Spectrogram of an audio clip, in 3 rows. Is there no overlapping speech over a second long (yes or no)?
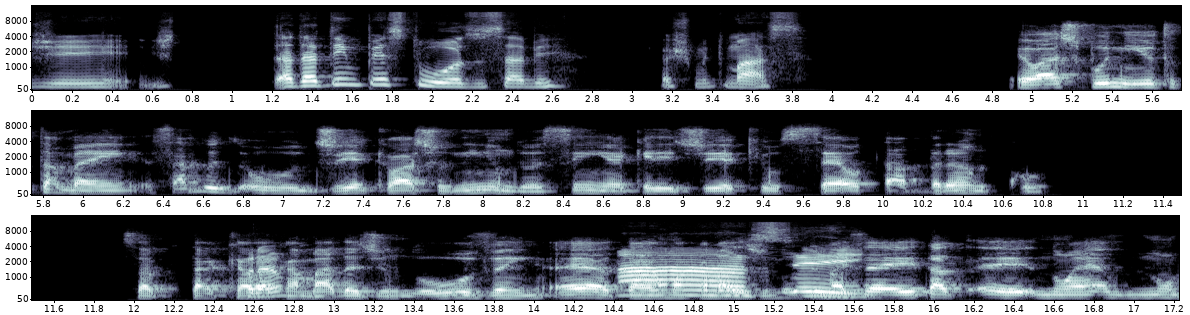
no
